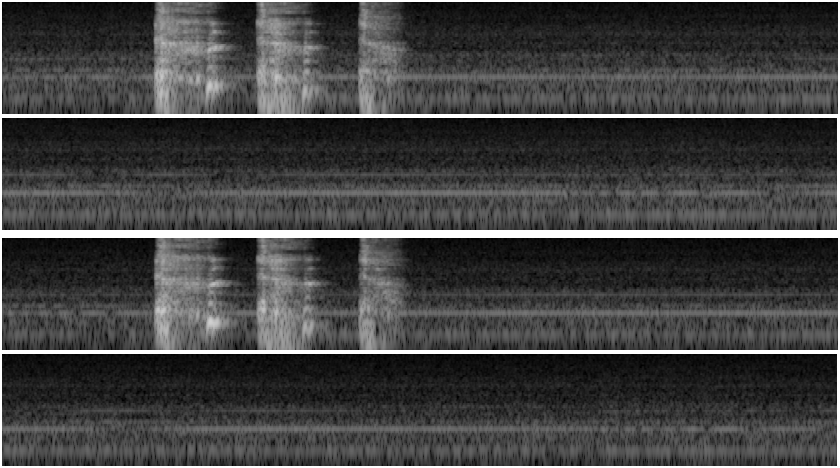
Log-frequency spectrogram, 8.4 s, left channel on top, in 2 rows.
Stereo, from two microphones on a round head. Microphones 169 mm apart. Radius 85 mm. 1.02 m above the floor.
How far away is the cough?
About 0.9 m.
